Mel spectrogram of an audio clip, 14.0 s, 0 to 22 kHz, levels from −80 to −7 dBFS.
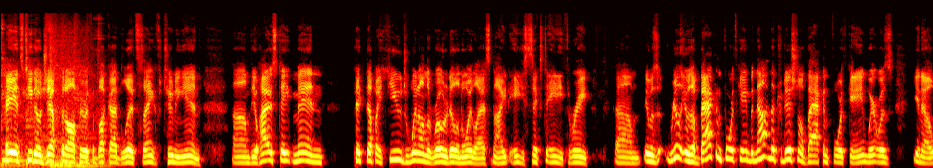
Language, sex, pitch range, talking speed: English, male, 145-190 Hz, 255 wpm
